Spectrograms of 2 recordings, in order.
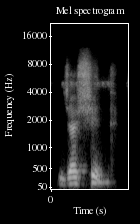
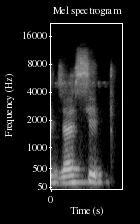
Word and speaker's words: Jashit: Jashit. Right? Yes, if I say Jasit, it's not correct.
